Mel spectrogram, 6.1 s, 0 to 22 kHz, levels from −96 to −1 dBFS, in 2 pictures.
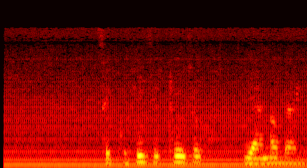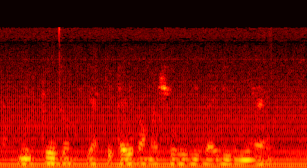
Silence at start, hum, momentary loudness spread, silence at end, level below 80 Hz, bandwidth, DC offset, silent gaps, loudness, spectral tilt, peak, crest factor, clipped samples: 0.05 s; 50 Hz at -45 dBFS; 17 LU; 0 s; -50 dBFS; 11.5 kHz; under 0.1%; none; -37 LUFS; -8 dB/octave; -16 dBFS; 20 dB; under 0.1%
